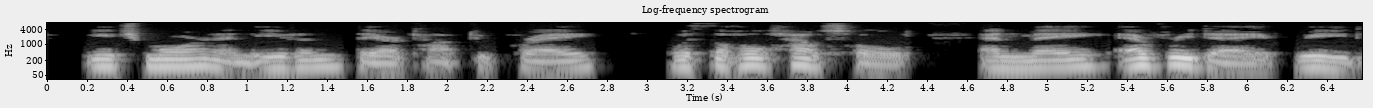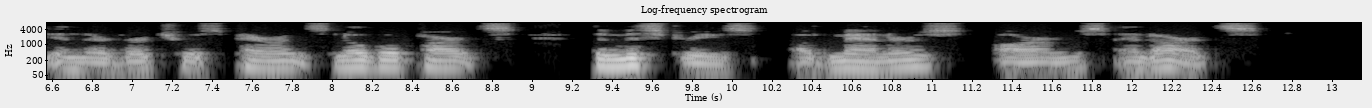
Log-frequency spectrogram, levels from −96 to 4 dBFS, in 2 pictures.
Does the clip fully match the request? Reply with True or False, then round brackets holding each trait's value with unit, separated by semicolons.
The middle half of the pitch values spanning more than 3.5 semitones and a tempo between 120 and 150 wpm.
True (3.9 semitones; 140 wpm)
